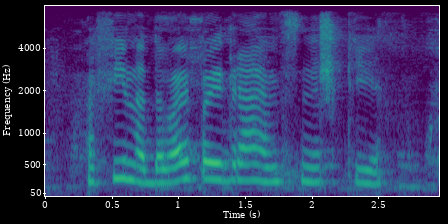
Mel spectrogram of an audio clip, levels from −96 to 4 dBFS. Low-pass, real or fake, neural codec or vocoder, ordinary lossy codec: 7.2 kHz; fake; codec, 44.1 kHz, 3.4 kbps, Pupu-Codec; Opus, 64 kbps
